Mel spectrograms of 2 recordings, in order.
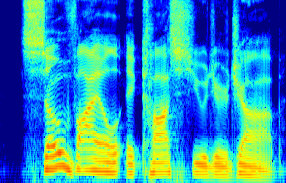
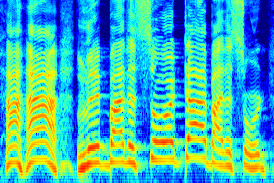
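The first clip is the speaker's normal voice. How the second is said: high, louder gloating laugh and jeer; mock gloating neighbor; 12 semitones higher, 4 dB louder than usual. Host mimicking his neighbor gloating online. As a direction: lampoon a smug neighbor cheering. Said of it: "That's how they talk".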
